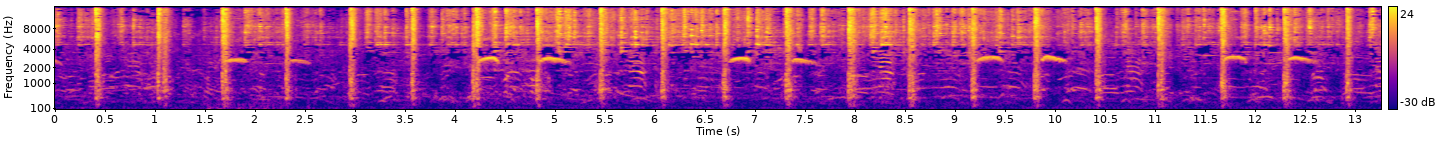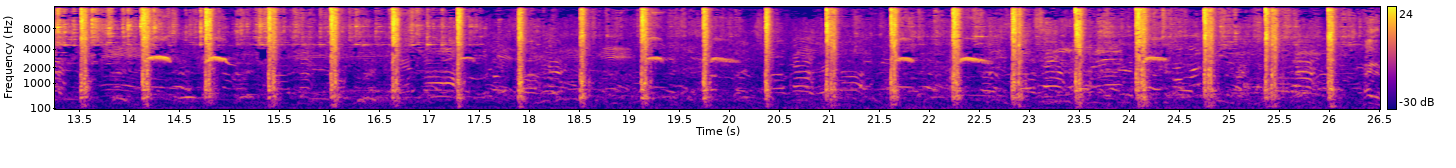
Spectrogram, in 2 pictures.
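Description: Metal fittings on a carried portable shrine clank in a steady rhythm.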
